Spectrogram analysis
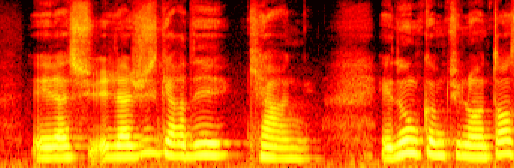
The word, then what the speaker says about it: Kyung: Elle a dit, elle la prononce Kyun.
